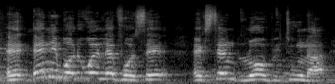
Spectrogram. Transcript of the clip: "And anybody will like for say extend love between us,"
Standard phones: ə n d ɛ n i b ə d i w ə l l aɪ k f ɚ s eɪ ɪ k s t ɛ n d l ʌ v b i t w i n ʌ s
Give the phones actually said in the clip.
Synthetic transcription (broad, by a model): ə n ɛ n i b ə d i w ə n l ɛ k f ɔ s eɪ ɪ k s t ɛ n d l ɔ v b i t w i n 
